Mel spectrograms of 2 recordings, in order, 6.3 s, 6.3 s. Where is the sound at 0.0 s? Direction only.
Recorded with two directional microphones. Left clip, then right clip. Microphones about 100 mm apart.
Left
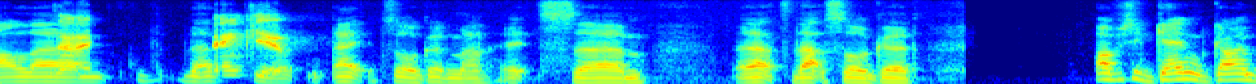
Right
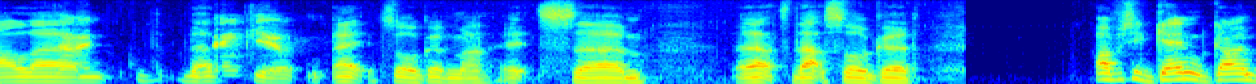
25° right (ahead or behind).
